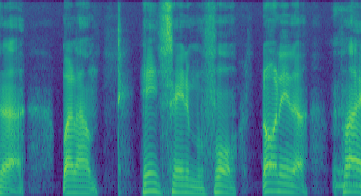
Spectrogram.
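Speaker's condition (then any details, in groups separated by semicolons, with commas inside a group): Motor neurone disease; voice became very nasal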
